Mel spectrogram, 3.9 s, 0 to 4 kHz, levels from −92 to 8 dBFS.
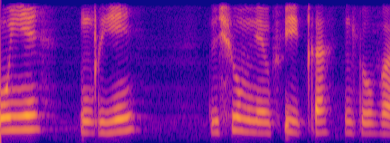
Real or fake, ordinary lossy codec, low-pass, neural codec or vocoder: fake; none; 3.6 kHz; autoencoder, 48 kHz, 32 numbers a frame, DAC-VAE, trained on Japanese speech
